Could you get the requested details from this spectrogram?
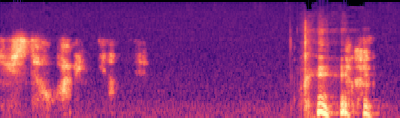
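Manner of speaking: whisper, very quiet, barely audible. Leaning in to a companion during a conversation: whispering really quietly. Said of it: "I whisper, like, really quietly".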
